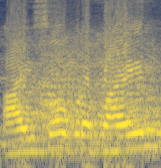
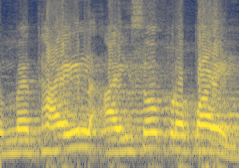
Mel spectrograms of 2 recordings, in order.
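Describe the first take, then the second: First: Isopropyl stretched very slowly with a rise; teacher repeating the word slowly; very slow dictation. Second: Methyl isopropyl stretched out very slowly; teacher spelling the name out slowly; very slow dictation. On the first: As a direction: draw isopropyl out, rising at the end. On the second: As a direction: drag each syllable out for the class. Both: Shown as a demonstration. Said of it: "क्या बोलेंगे?".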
